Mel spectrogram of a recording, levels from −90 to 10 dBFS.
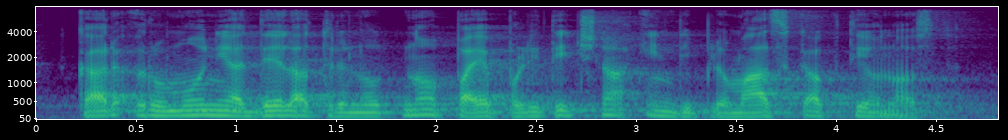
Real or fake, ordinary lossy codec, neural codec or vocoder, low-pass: real; none; none; 7.2 kHz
